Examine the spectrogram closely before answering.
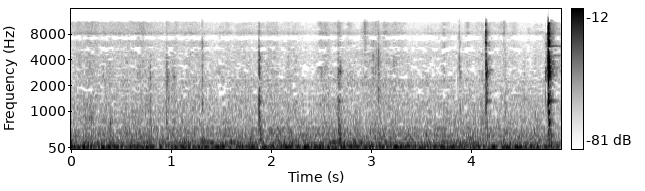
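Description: Hard plastic adapter being handled and pressed onto a stroller frame: faint scattered clicks, then two sharp clicks near the end, the second the loudest, as the adapter snaps into place.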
